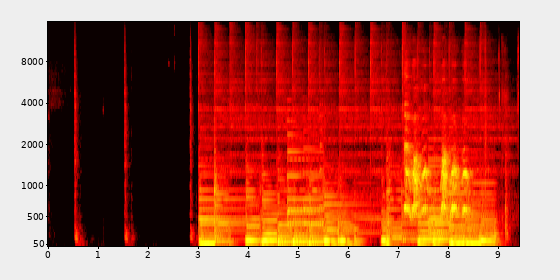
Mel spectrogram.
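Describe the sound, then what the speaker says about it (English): A dog barks repeatedly in loud, irregular bursts with yips and whimpering, preceded by a few faint taps in near silence. "Sorry, the dog."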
